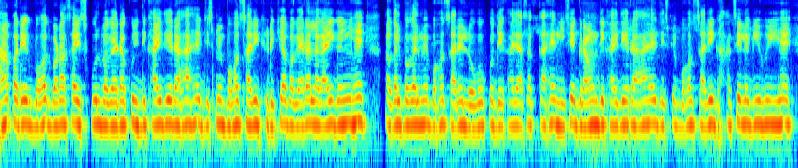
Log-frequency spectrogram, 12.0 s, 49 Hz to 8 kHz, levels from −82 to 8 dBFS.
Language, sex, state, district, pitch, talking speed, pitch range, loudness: Hindi, male, Bihar, Lakhisarai, 185 Hz, 230 wpm, 180-190 Hz, -16 LUFS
